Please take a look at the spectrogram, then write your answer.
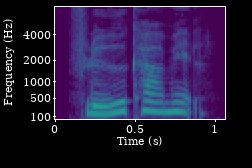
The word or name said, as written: flødekaramel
